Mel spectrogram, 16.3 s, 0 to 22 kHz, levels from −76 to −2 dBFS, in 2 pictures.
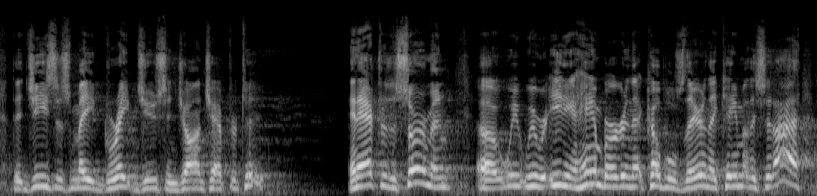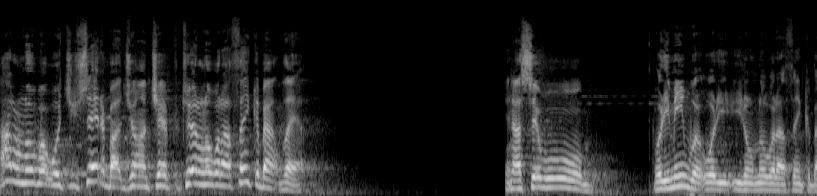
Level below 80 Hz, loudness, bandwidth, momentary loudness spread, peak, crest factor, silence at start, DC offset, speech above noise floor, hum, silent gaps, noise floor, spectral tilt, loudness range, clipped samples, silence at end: -52 dBFS; -21 LUFS; 15.5 kHz; 6 LU; -4 dBFS; 16 dB; 0 s; under 0.1%; 59 dB; none; none; -79 dBFS; -4.5 dB/octave; 5 LU; under 0.1%; 0 s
